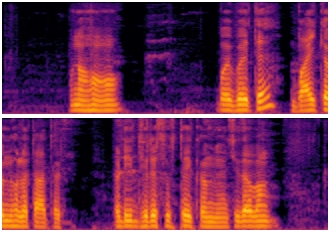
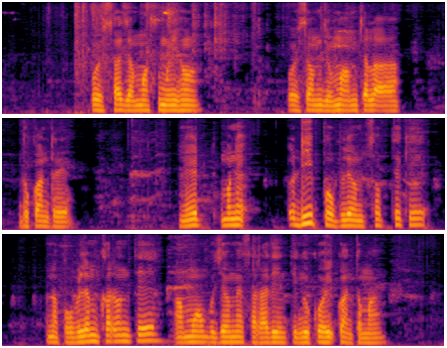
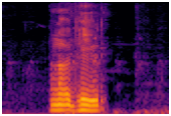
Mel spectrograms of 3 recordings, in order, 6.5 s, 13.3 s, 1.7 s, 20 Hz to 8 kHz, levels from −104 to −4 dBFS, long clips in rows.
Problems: background sounds at intervals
